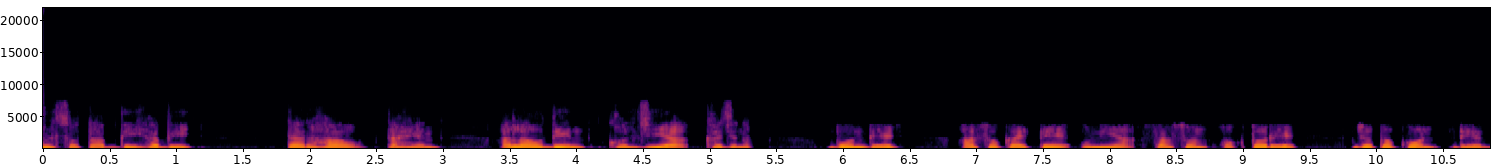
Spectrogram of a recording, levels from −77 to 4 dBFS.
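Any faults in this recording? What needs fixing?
A handover gap runs from 5.28 to 5.44 s, about 160 ms. The call moved between networks, and no speech frames arrived during the switch. The sound dies away within a few tens of milliseconds. Silence follows until the new link starts. To prevent it, configure make-before-break handover so the old link carries audio until the new one is ready.

From 5.44 s to the end, the call shows a fallback to narrowband. Before that point, the HD Voice path sounds clear, as expected at a mid-range wideband rate. Afterwards, nothing above 4 kHz remains. The sound turns duller and rougher, which fits a drop to an older narrowband codec such as AMR-NB. To prevent it, make sure the target network supports wideband codecs before handover.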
